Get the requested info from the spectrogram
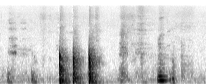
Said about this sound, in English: How do you go into that door? I knock first.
